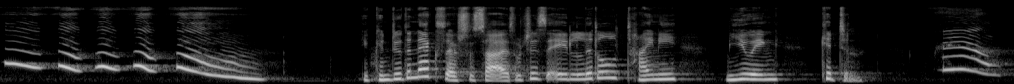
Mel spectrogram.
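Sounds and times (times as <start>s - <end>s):
human voice imitating a puppy's whimper: 0.0s - 2.8s, 9.4s - 10.1s
speech: 3.6s - 8.7s.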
